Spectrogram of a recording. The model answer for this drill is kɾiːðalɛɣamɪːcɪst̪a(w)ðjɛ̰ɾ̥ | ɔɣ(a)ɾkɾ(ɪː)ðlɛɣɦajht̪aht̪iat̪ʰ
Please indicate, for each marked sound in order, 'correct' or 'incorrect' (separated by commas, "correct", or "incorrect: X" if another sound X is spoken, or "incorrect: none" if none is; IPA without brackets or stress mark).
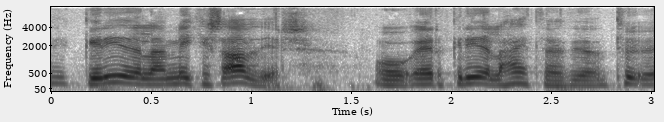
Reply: incorrect: v, incorrect: ɛ, incorrect: iː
